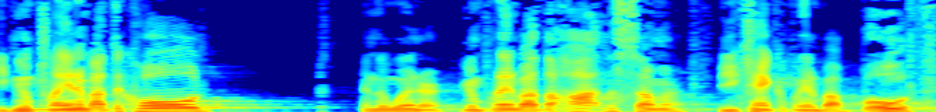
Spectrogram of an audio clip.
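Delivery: put-on Boston accent. Quoting a man who came back from San Diego, in a South Shore accent. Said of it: "In his great South Shore accent".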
